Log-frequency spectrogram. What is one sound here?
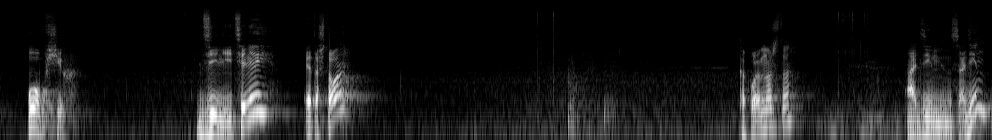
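A man speaks calmly, close by, in short bursts with echo.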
